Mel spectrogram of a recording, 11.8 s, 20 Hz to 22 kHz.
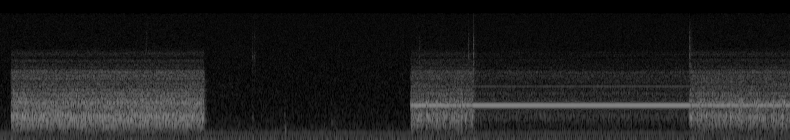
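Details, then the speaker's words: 1981 JWR M2 CB radio receiver during service: steady speaker hiss cuts out about three seconds then snaps back; intermittent fault suspected dry joint, corrosion seen around MC3357 squelch chip pins. "it's probably bleed over from 24 miles away so we'll switch the signal generator back on we've actually got a dry joint somewhere"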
